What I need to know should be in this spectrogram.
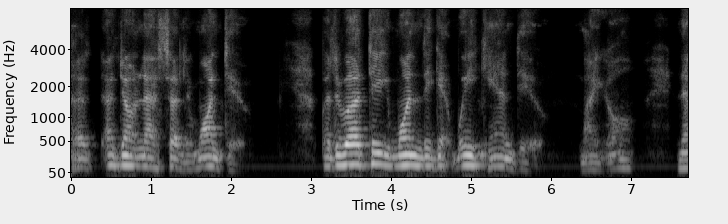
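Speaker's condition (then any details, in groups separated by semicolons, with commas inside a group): Brain injury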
